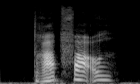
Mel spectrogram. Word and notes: drapfarvet: -ˌfɑˀvəð; -ˌfɑːvəð

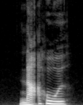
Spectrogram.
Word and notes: narhoved: ˈnɑˀ-

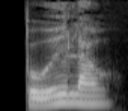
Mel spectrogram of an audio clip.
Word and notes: bådelav: -ˌlɑw; -ˌlɑwˀ

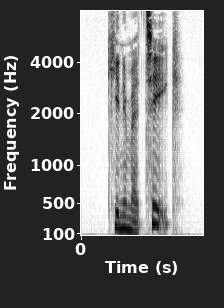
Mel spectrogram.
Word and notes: kinematek: kinəmaˈteˀg

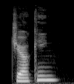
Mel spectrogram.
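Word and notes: jogging: Danish

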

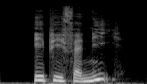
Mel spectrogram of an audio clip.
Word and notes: epifani: epifaˈniˀ

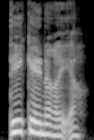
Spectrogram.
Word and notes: degenerere: [ ˈdegεnəˌʁεˀʌ ]; [ ˈdegenə- ]

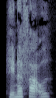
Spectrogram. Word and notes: hennafarvet: [ -ˌfɑˀvəð ]; [ -ˌfɑːvəð ]

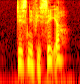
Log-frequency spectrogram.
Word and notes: disneyficere: disnifiˈseˀʌ

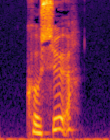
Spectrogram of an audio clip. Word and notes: causør: kɔˈsøˀɐ̯; -ˈsœːɐ̯

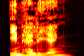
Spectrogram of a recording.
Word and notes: inhalering: [ ˈenhaˌleˀɐ̯eŋ ]; [ enhaˈleˀɐ̯eŋ ]

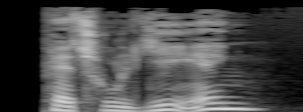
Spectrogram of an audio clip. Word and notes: patruljering: patʁulˈjeˀɐ̯eŋ

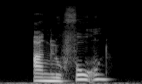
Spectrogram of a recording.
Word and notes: anglofon: [ ɑŋloˈfoˀn ]; [ ɑŋglo- ]

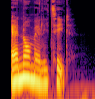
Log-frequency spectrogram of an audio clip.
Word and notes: anormalitet: ˈanɒmaliˌteˀd

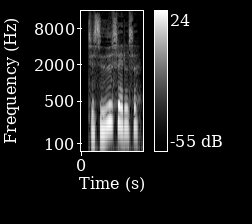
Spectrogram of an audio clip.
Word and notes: tilsidesættelse: teˈsiːðə-

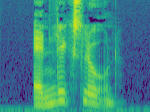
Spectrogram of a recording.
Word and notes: anlægslån: ˈanlεgs-

